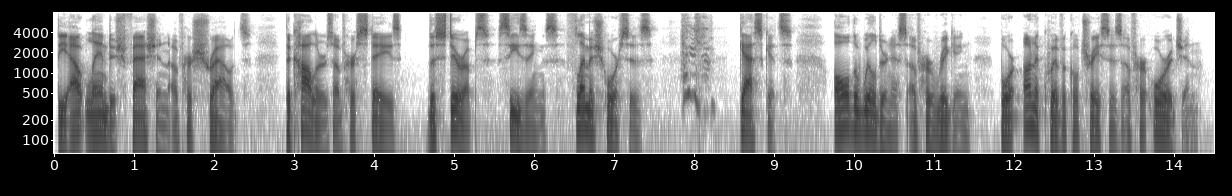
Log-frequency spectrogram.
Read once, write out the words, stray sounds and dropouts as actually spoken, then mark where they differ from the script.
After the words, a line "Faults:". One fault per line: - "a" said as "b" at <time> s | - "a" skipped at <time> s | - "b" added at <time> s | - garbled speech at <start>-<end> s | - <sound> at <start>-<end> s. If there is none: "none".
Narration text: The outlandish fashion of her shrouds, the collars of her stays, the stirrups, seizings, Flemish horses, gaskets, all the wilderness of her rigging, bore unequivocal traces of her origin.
The outlandish fashion of her shrouds, the collars of her stays, the stirrups, seizings, Flemish horses, gaskets, all the wilderness of her rigging, bore unequivocal traces of her origin.
Faults:
- sneeze at 7.7-8.3 s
